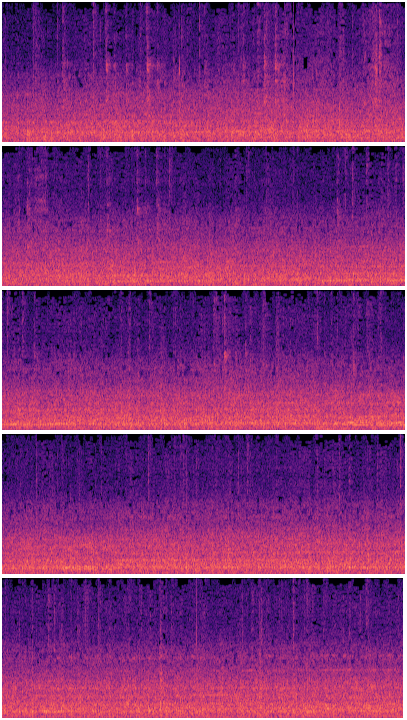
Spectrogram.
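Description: Wheels clatter on the rails.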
